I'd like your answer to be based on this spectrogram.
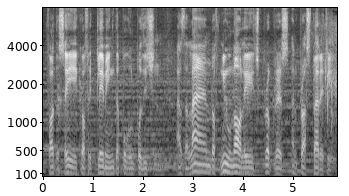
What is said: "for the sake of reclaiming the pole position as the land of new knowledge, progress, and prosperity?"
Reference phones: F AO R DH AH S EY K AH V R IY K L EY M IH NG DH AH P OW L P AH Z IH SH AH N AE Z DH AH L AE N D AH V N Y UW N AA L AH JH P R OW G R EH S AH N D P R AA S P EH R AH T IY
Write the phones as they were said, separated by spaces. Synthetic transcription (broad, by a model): F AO R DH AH S EY K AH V R IY K L EY M IH NG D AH P OW L P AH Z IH SH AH N AE Z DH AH L AE N D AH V N Y UW N AA L AH JH P R OW G R EH S AH N D P R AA S P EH R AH T IY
